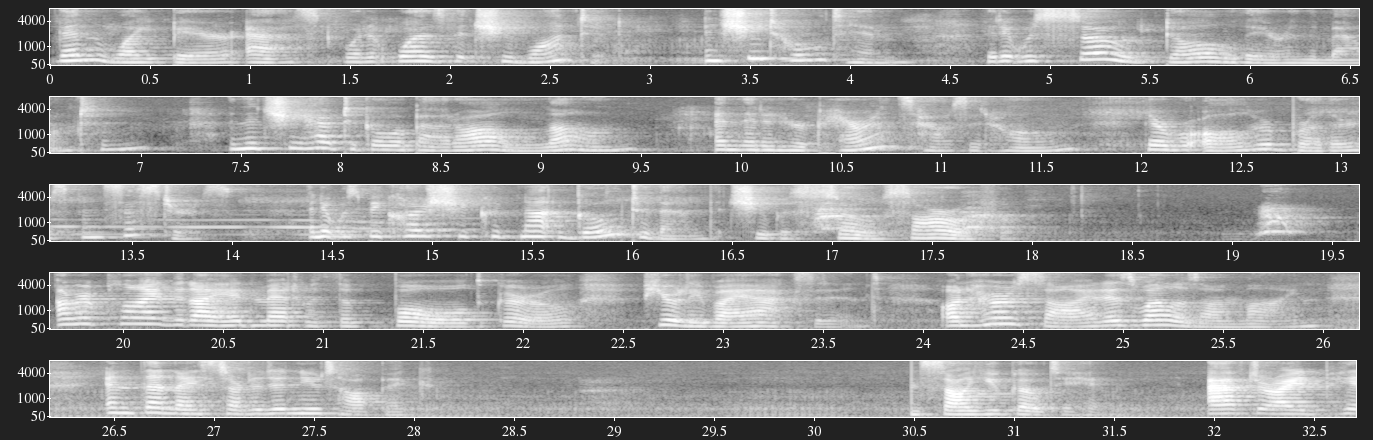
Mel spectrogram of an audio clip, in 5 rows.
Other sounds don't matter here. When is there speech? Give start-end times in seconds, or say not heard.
0.0-17.9, 19.6-28.1, 30.4-32.6.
